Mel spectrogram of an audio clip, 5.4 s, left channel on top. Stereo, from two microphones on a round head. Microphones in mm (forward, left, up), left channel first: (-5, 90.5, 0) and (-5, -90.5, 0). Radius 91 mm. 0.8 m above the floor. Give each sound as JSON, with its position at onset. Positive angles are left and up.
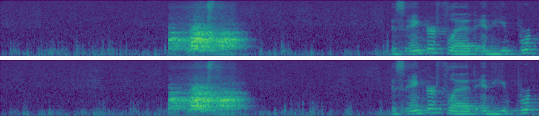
{"t": 1.7, "sound": "a dog barking", "side_deg": 5, "distance_m": 6.0}
{"t": 3.9, "sound": "a man speaking", "side_deg": -10, "distance_m": 1.6}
